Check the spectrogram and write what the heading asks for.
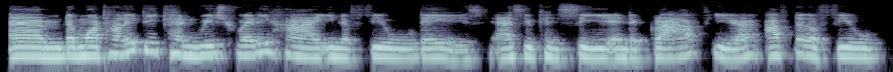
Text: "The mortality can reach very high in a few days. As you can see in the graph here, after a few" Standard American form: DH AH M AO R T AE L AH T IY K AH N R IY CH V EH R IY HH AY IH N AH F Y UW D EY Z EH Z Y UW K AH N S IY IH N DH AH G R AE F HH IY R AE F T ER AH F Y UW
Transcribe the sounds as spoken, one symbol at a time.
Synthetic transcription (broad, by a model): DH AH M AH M T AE L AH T IY K AH N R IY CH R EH L IY HH AY IH N AH F Y UW D EY S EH S Y UW K AH N S IY IH N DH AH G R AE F HH IY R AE F T ER AH F Y UW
